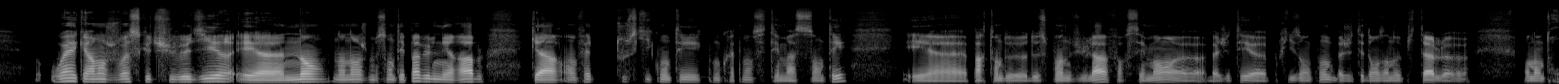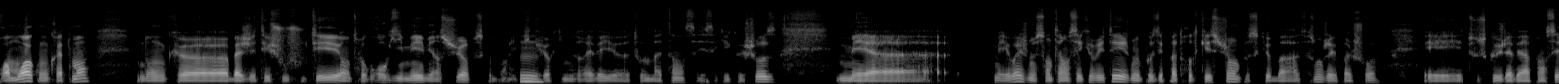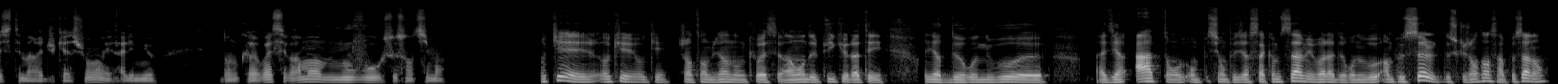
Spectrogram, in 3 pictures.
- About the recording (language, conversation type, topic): French, advice, Comment retrouver un sentiment de sécurité après un grand changement dans ma vie ?
- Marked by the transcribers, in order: stressed: "nouveau"; stressed: "apte"; tapping; stressed: "seul"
